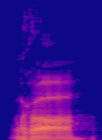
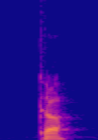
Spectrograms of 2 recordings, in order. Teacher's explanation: The choice between a flapped coronal ra or an unaspirated t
